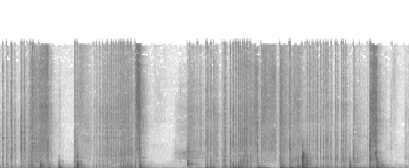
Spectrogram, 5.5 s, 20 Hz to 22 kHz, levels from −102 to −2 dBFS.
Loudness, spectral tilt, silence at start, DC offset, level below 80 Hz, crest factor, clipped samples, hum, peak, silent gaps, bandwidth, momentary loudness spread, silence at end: -43 LUFS; -3 dB/octave; 0 s; under 0.1%; -56 dBFS; 26 dB; under 0.1%; none; -18 dBFS; none; 17 kHz; 8 LU; 0 s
